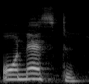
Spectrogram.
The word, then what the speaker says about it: honest: यहाँ पे H जो है साइलेंट है और साउंड किसकी आ रही है? honest.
